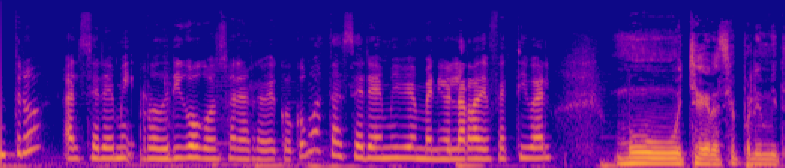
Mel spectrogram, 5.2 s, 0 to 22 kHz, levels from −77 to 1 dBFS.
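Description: From start to end, a faint buzz at 50 Hz rides on the sound. It is the resampler restarting on every block. Each 20 ms block was converted alone, likely from 44.1 kHz to 48 kHz. Every block edge leaves a small error. The buzz follows the signal and vanishes in silence.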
